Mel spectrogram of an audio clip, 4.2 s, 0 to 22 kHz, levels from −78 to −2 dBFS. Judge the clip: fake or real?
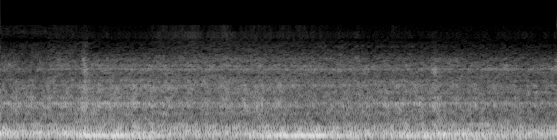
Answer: fake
